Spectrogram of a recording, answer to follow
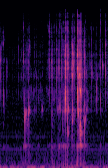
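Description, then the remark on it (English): A drink is poured badly into a tin, spilling over the person pouring. Liquid splashes and drips unevenly in a trickling pour, with scattered bright droplet hits building to a few louder splatters near the end. “This is quite possibly the worst pour I've ever seen in my life.”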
